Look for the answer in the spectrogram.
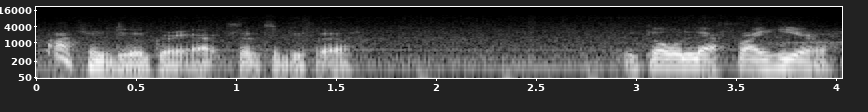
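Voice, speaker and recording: A man chats through live gameplay as a variety streamer and reacts aloud to the game. His voice is gravelly and dark, set a little low. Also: normal speed, a little hiss or hum, poor audio. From London.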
